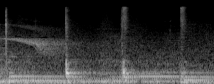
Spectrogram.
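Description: Swing band playing a quiet passage: guitar chords and bass notes, with a crisp drum tick on about every beat, four in all.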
